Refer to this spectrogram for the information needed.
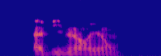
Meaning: first-person plural conditional of abîmer
- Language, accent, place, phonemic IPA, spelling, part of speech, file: French, France, Lyon, /a.bi.mə.ʁjɔ̃/, abîmerions, verb, LL-Q150 (fra)-abîmerions.wav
